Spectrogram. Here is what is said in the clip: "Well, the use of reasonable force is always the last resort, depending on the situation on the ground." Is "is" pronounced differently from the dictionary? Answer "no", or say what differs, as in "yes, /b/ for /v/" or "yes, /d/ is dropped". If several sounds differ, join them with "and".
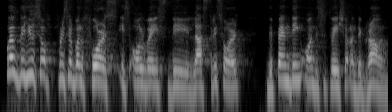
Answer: yes, /s/ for /z/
